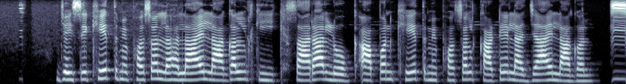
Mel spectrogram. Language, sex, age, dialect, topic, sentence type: Bhojpuri, female, 18-24, Southern / Standard, agriculture, statement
